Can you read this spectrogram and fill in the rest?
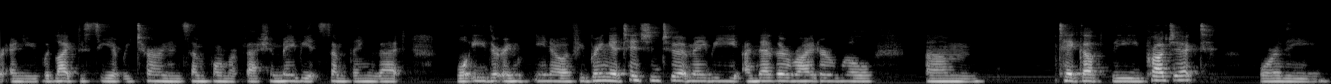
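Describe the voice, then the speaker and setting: Woman, low voice, hoarse, stuffed up, rambling livestream chat, slightly dull audio. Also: a little mellow. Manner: rambling, many ums and uhs. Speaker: game livestream host.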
